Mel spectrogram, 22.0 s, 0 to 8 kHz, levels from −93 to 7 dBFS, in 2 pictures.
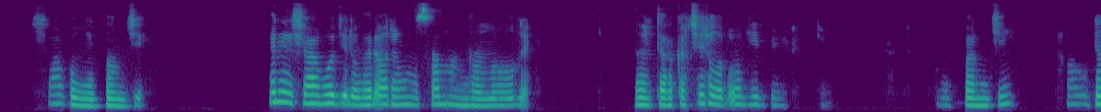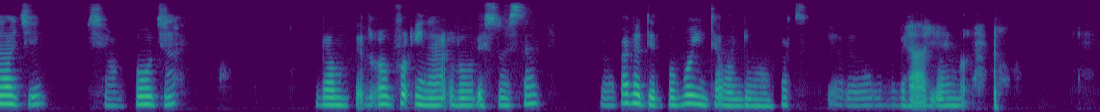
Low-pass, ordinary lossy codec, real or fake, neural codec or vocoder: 7.2 kHz; AAC, 48 kbps; fake; autoencoder, 22.05 kHz, a latent of 192 numbers a frame, VITS, trained on one speaker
